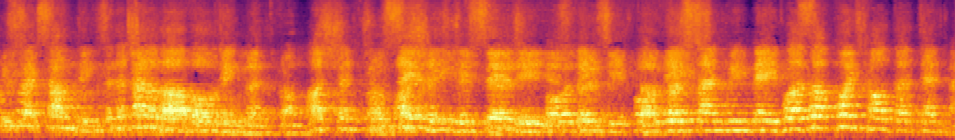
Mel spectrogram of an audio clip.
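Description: A group of voices chanting together in phrases a few seconds long.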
